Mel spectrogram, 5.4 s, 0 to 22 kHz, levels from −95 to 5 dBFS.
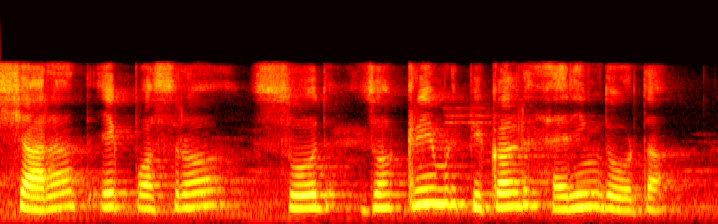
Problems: none marked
